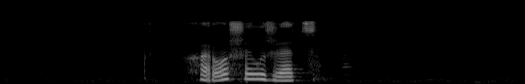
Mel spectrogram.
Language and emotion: Russian, neutral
